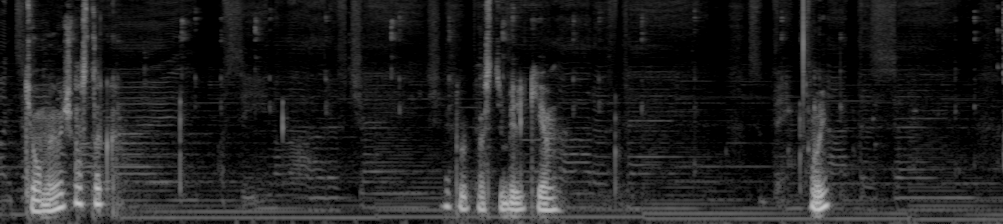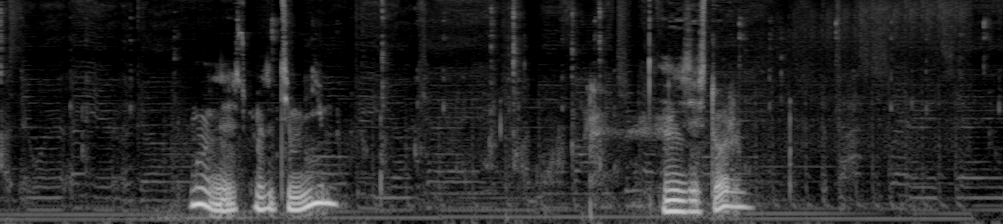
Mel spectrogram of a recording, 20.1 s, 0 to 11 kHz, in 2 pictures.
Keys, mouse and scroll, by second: 0.7 middle click, 1.4 click, 1.9 middle click, 2.2 click, 2.6 middle click, 3.4 click, 3.9 middle click, 4.7 click, 5.0-6.5 middle drag, 6.5-6.9 scroll up 2, 6.9 middle click, 7.9 scroll up 2, 8.1-8.4 scroll down 1, 8.4-9.5 scroll up 10, 9.5 middle click, 9.9 scroll down 2, 10.2-11.7 middle drag, 11.7-14.1 drag, 14.1 middle click, 14.6-14.9 scroll down 3, 14.9-16.8 shift+middle drag, 16.8 click, 17.4 middle click, 17.8 click, 18.5-19.6 middle drag, 19.6 click, 19.9 middle click.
